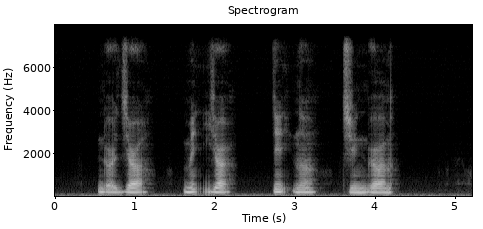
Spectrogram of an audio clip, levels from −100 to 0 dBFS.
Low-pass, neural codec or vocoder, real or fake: 7.2 kHz; autoencoder, 22.05 kHz, a latent of 192 numbers a frame, VITS, trained on many speakers; fake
